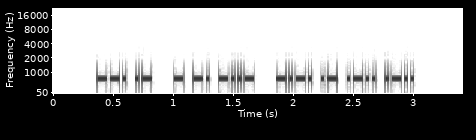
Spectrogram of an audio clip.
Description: Morse code, heard as a keyed tone, about 44 wpm, 700 Hz. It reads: GA TNX CALL
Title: Common QSO Phrases 45wpm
